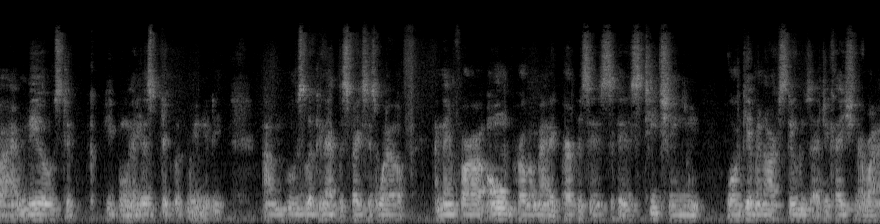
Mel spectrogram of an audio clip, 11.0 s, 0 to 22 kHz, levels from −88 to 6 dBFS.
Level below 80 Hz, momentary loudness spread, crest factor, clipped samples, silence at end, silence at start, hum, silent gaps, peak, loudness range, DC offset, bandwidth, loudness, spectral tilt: -56 dBFS; 11 LU; 18 dB; under 0.1%; 0 s; 0 s; none; none; -12 dBFS; 3 LU; under 0.1%; 13.5 kHz; -30 LUFS; -5.5 dB/octave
